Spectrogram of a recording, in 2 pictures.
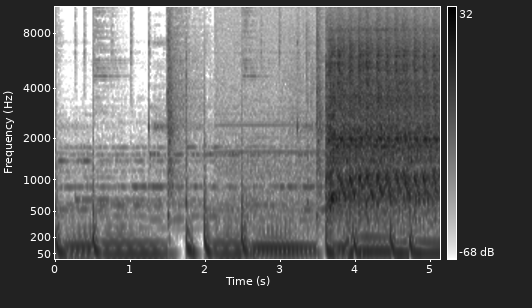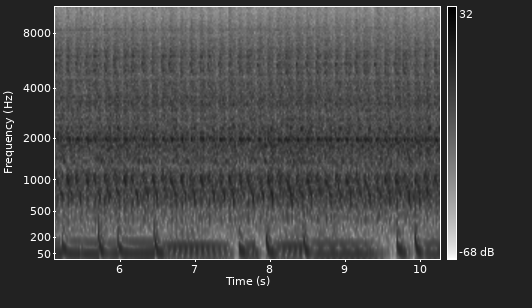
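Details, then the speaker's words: BMW K100 café racer build, first start attempt with fuel in: starter turns it over steadily about four pulses a second, never catches, music over it; no fuel getting through, crank no start. "there is a fuel problem now it's connected to the tank but it's damn dry so now yeah i have to figure out why if our water water pump if our fuel pump does have power"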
